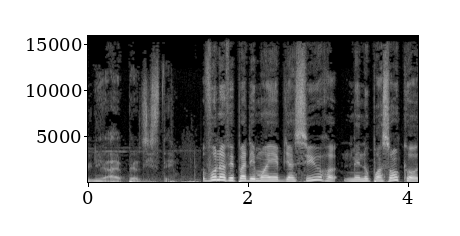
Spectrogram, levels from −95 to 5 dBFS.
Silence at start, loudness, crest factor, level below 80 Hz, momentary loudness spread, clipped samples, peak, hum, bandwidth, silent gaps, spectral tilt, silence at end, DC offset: 0 s; -19 LUFS; 16 dB; -30 dBFS; 17 LU; under 0.1%; -4 dBFS; none; 16 kHz; none; -5.5 dB/octave; 0 s; under 0.1%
